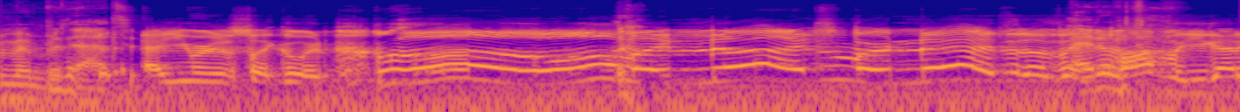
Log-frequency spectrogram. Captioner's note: imitating Pleck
